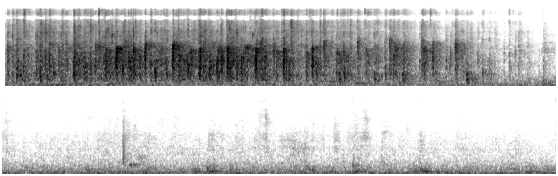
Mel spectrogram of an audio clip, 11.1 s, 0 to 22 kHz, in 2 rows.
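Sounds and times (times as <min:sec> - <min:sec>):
audience applauding: 0:00.0 - 0:05.6.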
